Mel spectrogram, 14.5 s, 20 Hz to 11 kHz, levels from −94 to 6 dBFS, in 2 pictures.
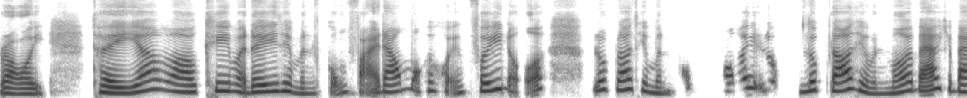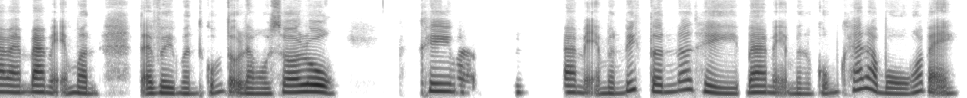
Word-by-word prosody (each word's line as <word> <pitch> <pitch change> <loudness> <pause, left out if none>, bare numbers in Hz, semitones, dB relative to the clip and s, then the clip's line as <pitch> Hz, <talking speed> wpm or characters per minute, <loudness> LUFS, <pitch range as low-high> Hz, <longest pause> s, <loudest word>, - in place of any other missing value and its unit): rồi, 175 -2 +2 0.4
thì 200 -2 +4
á, 275 +5 +3
ờ, 230 -2 +3
khi 275 -1 0
mà 230 - 0
đi 235 +4 +3
thì 265 - +2
mình 180 -2 -5
cũng 220 - -5
phải - - -1
đóng 240 +6 +1
một 315 - -4
cái 280 - -5
khoản 210 -5 -6
phí 280 +5 +3
nữa. - - -2 0.4
Lúc 305 +1 -1
đó 305 +2 +3
thì 280 -5 -5
mình 200 -1 -4
cũng - - -15 0.2
mới, 335 +9 -2
lúc 295 - -10
lúc 280 +5 0
đó 285 +5 +6
thì 260 -8 0
mình 180 0 -5
mới 245 +8 +2
báo 345 - +4
cho - - -4
ba 235 -1 +3
ba 220 -1 +2
ba 230 0 +4
mẹ 205 - -5
mình, 195 -3 +1 0.3
tại 185 - +1
vì 195 -1 +2
mình 185 -1 -4
cũng 225 +2 -6
tự - - -2
làm 185 -1 0
hồ 180 0 -1
sơ 225 +4 +3
luôn. 235 -4 +9 0.6
Khi 260 -2 +1
mà, 225 - -6 0.4
ừm, 220 - -10 0.3
ba 225 - +2
mẹ 210 - -6
mình 185 0 -3
biết 305 +3 -1
tin 235 0 0
á 310 +2 -1
thì 195 -7 0
ba 220 +1 +2
mẹ 205 0 -6
mình 180 -2 -7
cũng 215 - -7
khá 315 +6 -2
là 335 - +2
buồn 185 -2 -2
á 255 - 0
bạn. 200 - -1
225 Hz, 265 wpm, -23 LUFS, 195-265 Hz, 0.6 s, luôn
